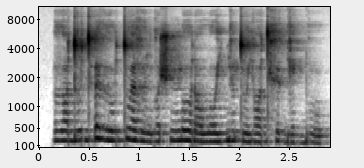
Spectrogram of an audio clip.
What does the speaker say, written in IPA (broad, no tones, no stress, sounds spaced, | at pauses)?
ð ɔ d u d ʔ ə ð u tʷ ɐ ɣ ə̃ ɡ ɔ ʃ ŋ͡m o ɾ ɔ w o j ɡʲ ə̃ tʷ ə̃ j ɔ d xʲ ɔ ɡ e ɡ͡b u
